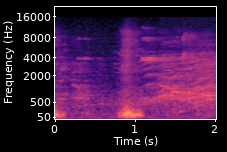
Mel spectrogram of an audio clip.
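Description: A basketball thudding on a hardwood gym floor: one loud thud right at the start and another about a second in, heard in the reverberant hall during a scramble for the ball.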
